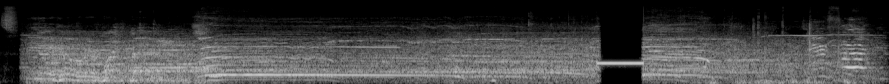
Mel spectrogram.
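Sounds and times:
large crowd booing and angrily chanting: 0.2 - 8.8.

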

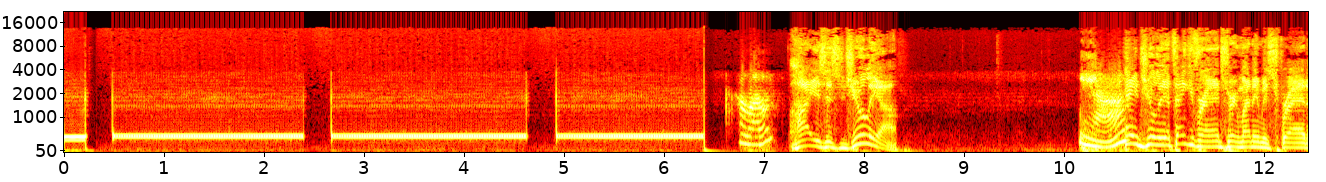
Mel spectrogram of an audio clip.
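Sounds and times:
telephone dial tone before a call is placed: 0.0 - 6.4
speech: 7.5 - 8.3, 10.2 - 12.4.

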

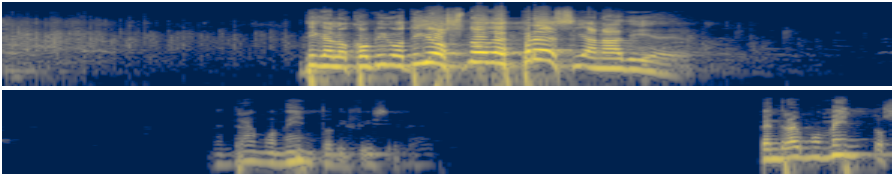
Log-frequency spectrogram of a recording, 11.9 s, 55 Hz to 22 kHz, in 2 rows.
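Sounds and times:
audience applauding: 0.0 - 7.1
speech: 2.0 - 4.6, 8.1 - 8.8, 11.0 - 11.8.

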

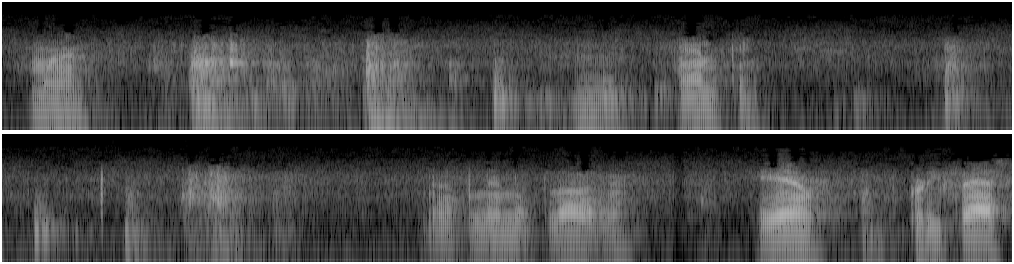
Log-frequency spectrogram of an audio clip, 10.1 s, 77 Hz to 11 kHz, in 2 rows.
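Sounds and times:
wooden door creaking and thudding open: 0.8 - 2.7, 5.6 - 6.6
knocking impacts: 0.8 - 2.8, 4.2 - 6.7
speech: 3.5 - 3.9, 7.6 - 10.0.

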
